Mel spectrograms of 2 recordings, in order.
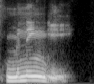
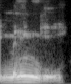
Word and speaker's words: MNGIE: We think it's meningi, is the abbreviation for the mitochondrial neurogastrointestinal encephalopathy disease. Nobody says the whole thing, but it always gets abbreviated to MNGIE, meningi. And it is one of those situations which he recognizes and says it is frequently very delayed in diagnosis.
